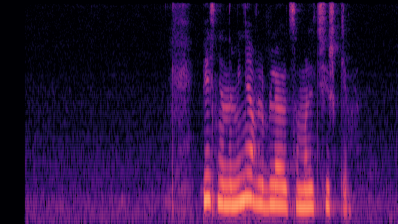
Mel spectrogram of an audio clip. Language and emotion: Russian, positive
